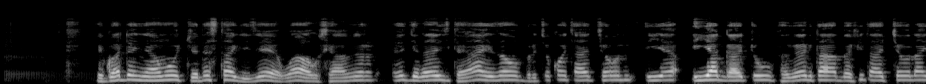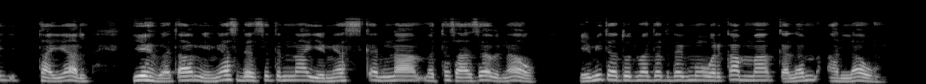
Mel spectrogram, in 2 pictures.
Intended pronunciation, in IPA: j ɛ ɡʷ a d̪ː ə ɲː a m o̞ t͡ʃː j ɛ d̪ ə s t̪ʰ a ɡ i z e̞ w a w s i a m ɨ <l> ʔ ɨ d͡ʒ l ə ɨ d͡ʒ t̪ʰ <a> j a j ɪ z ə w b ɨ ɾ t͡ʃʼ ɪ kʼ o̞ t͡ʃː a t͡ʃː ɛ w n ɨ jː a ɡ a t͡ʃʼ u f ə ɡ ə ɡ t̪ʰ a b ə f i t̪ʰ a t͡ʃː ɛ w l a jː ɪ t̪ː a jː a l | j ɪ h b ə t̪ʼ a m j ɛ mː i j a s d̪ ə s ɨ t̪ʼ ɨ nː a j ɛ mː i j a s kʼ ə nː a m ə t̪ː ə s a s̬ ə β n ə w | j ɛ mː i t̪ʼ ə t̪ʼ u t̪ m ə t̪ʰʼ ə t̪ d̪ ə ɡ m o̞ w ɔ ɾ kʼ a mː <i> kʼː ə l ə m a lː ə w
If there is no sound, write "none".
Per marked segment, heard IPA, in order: ɾ, ə, a

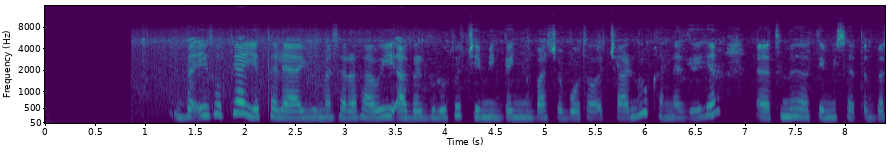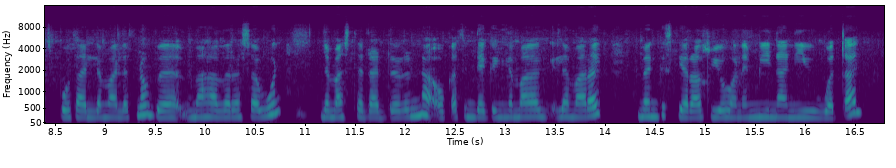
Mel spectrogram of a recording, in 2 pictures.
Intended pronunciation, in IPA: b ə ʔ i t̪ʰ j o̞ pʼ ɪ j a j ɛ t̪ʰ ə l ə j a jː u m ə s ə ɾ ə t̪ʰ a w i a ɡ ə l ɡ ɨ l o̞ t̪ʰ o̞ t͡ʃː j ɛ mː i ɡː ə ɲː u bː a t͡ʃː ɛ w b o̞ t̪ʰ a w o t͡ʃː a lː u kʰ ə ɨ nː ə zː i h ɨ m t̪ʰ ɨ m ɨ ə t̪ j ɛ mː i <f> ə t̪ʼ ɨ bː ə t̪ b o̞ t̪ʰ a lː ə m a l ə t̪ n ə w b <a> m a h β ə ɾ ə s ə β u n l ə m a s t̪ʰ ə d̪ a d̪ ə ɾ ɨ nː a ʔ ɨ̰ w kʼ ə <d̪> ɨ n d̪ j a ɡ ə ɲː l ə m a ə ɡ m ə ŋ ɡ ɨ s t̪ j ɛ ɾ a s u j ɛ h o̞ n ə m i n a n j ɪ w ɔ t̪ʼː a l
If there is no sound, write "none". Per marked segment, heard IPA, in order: s, ə, t̪

